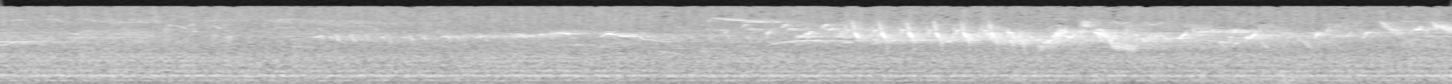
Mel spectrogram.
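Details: Western honey bees droning in a smooth, sustained hum; partway through, a lively burst of high bird chirps and rapid trills rises over the buzz.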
